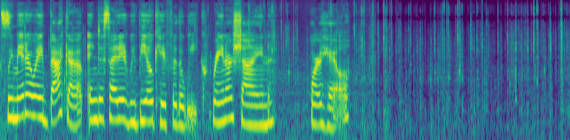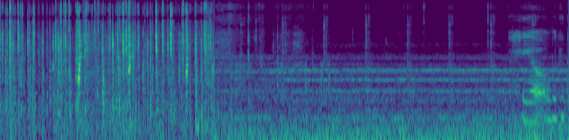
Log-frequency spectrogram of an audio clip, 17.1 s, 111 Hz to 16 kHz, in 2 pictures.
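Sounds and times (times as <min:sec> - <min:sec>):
steady low hum: 0:00.0 - 0:06.2, 0:11.0 - 0:17.0
hailstones striking a van roof: 0:00.0 - 0:12.9.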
